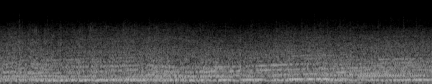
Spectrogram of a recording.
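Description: Pack of race cars roaring off the line at a short-track speedway in a racing video game, led by a 1988 Mitsubishi Starion; a dense, steady engine drone with overlapping revs, loud and close throughout.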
